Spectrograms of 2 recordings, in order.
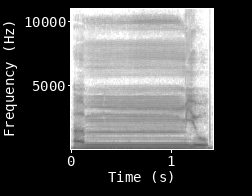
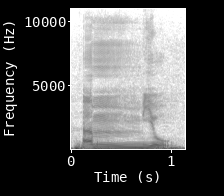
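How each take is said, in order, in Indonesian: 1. Bunyi m ditahan panjang sebelum yu. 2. Bunyi m menyambung halus ke yu. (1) "Atau ditahan am yu" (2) "sehingga dibaca am yu"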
